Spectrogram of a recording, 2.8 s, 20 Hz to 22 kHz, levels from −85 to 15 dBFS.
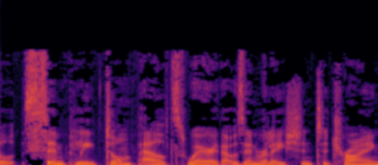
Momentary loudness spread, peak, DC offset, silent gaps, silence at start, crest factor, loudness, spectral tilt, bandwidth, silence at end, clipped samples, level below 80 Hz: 4 LU; -2 dBFS; under 0.1%; none; 0 s; 20 dB; -22 LUFS; -4 dB/octave; 15.5 kHz; 0 s; under 0.1%; -46 dBFS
